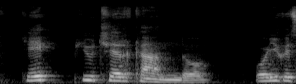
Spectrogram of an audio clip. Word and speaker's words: cercando: The reason for that is we don't want the first syllable to rhyme with chair in English, right? Cercando, that's what English speakers will do. It's che, E, A, O. Cercando.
